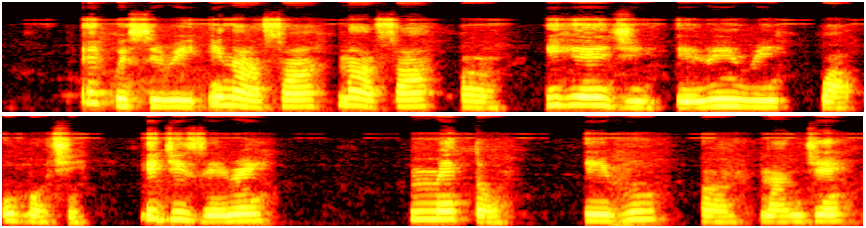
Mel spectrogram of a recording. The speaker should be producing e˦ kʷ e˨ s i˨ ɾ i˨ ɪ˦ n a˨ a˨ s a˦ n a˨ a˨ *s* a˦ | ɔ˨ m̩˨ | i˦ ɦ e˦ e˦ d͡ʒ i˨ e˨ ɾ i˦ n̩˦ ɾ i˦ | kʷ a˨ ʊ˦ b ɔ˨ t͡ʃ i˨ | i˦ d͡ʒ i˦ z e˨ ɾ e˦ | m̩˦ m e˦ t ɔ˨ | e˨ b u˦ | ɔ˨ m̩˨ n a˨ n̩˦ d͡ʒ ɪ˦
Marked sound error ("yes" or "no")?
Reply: no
